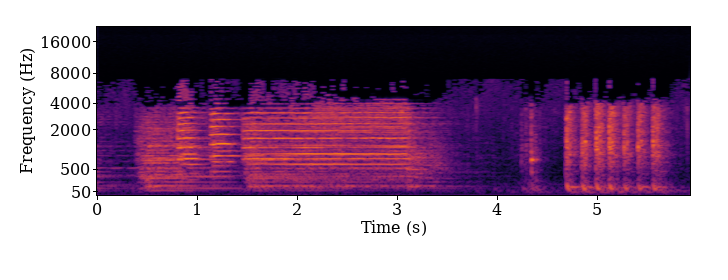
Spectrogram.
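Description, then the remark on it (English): A deep, sustained horn-like drone fills the first few seconds, then a rapid burst of heavy pounding knocks on a door, about eight loud blows in quick succession. “Let us in. Open this door.”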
